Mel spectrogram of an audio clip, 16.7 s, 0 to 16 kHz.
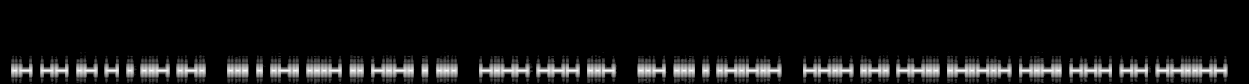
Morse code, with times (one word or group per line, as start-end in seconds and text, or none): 0.2-2.7 AMATEUR
3.0-6.1 SERVICES
6.4-8.2 YOU
8.5-10.4 USE.
10.7-16.3 QRZ.COM,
